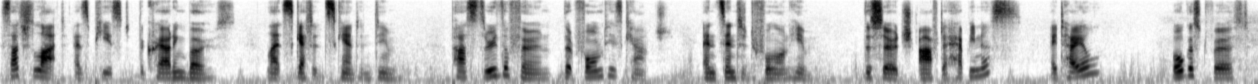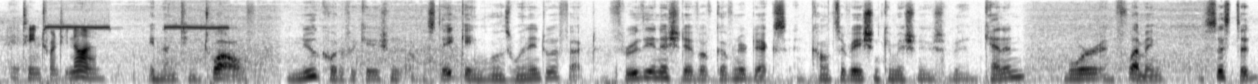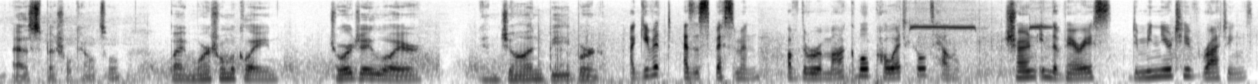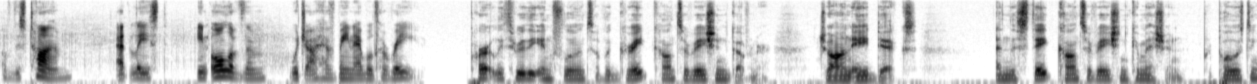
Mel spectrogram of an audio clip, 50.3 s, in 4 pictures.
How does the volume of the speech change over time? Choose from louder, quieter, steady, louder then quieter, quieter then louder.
steady.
